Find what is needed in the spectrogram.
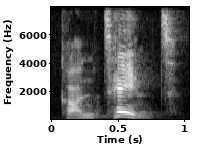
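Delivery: "content" stressed on the last syllable; con-TENT, weight on the end of "content"; stress on second syllable. Shown as a demonstration. Teacher contrasting two words, "content" stressed at the end. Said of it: "closer look at stress".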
